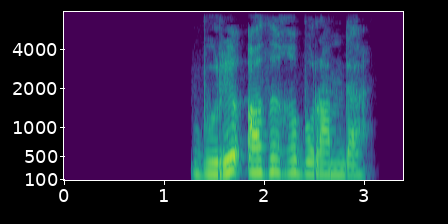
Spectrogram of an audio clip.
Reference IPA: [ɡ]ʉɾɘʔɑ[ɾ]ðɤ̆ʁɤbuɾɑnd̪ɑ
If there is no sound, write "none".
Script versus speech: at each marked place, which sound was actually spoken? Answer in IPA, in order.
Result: b, none

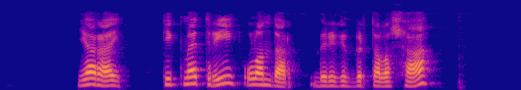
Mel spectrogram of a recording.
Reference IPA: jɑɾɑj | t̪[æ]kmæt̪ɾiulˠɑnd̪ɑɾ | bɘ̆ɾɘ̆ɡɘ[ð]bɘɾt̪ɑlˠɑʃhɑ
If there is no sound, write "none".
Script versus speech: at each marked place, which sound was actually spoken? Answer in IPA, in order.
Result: i, ð

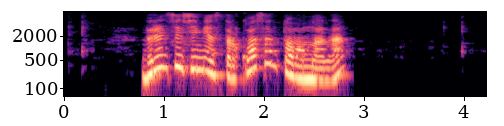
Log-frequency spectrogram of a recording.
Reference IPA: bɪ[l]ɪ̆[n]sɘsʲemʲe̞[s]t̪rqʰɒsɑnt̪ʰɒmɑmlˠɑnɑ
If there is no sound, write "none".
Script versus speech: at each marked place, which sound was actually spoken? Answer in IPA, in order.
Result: ɾ, n, s

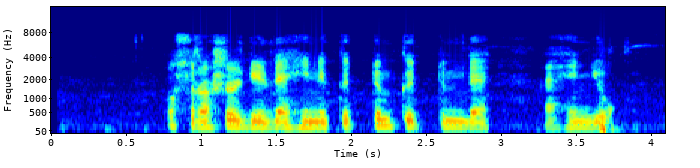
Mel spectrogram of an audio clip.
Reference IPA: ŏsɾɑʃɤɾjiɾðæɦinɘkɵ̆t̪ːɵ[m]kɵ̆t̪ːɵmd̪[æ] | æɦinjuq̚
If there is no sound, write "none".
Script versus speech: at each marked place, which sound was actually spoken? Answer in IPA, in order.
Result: m, æ

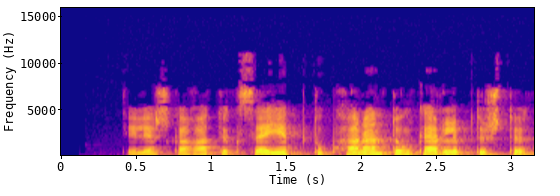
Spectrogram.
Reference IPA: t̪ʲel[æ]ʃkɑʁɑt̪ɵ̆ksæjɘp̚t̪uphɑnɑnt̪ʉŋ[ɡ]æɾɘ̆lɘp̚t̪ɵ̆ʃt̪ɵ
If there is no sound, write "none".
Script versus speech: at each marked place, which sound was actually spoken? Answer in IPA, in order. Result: e, k

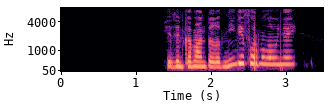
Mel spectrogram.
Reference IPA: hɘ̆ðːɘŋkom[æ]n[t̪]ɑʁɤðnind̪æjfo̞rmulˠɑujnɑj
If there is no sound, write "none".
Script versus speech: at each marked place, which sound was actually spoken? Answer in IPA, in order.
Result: a, d̪

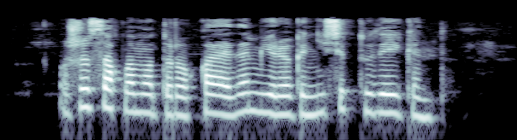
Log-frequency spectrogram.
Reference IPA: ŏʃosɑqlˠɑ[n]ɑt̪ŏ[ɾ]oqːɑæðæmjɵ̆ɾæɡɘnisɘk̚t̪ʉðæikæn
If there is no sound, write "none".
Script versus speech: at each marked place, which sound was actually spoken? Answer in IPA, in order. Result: m, ɾ

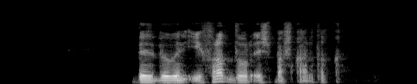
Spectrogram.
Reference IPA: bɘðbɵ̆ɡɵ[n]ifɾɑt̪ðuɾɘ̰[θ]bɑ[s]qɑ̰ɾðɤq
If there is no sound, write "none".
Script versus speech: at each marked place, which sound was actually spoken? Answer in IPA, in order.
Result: n, ʃ, ʃ

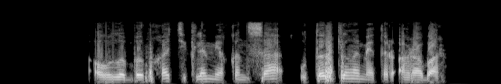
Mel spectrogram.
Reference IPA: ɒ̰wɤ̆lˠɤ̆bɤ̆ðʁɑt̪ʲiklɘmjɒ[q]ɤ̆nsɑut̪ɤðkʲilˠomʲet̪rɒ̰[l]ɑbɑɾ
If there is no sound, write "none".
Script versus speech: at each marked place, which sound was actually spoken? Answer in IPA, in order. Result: q, ɾ

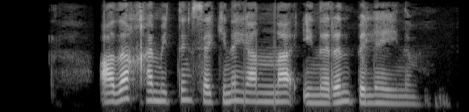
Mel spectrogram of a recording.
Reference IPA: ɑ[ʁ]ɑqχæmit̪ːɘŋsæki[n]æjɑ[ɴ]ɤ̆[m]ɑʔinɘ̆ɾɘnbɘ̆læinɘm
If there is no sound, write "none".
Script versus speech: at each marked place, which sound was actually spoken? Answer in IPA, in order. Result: ð, n, n, n

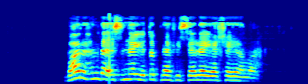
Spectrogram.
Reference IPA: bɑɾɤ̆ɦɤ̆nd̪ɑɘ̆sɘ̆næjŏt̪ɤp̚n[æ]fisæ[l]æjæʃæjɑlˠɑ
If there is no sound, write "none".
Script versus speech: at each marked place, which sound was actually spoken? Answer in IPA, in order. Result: æ, l

